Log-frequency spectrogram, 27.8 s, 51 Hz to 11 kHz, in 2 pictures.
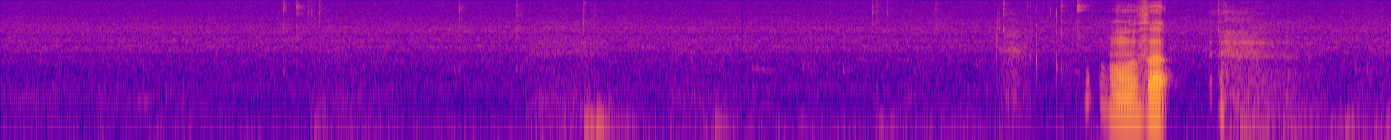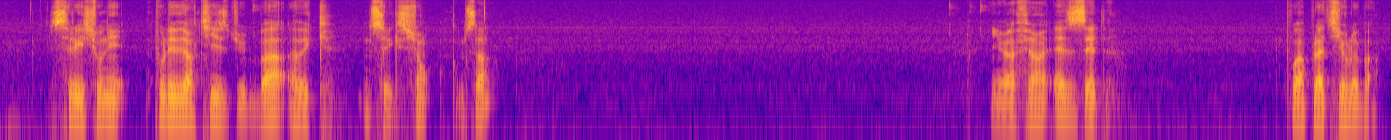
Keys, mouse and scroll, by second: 2.9 Tab, 3.4 scroll down 4, 4.4-5.7 middle drag, 5.7 KP_1, 6.9 scroll up 4, 7.9-8.4 ctrl+scroll up 5, 8.6 Tab, 9.2-10.5 middle drag, 10.5 right click, 11.0-12.6 middle drag, 12.6 KP_3, 13.4 ctrl+scroll up 2, 13.9 shift+scroll down 5, 14.9-15.3 scroll down 1, 15.3 z, 16.1 right click, 16.6 c, 24.1 s.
